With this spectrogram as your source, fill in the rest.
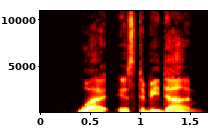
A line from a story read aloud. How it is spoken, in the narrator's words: he exclaimed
